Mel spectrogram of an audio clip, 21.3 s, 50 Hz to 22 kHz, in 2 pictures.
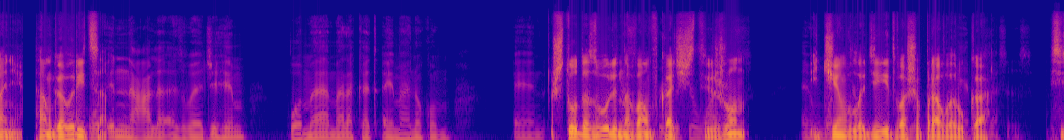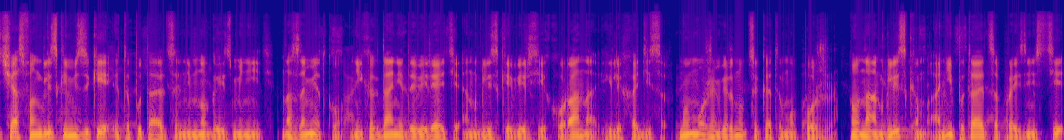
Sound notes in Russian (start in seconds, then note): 1.2 говорит по-арабски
